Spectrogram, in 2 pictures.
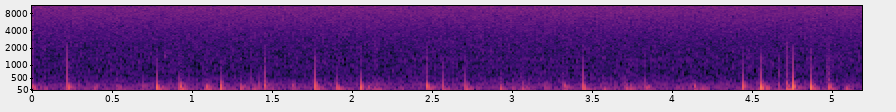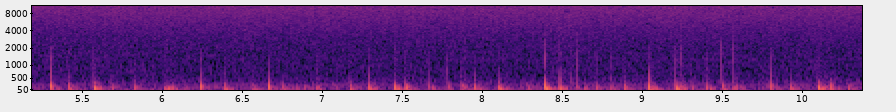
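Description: Long red nails tap and scratch the textured surface of a thin, solid, flat round purple silicone honeycomb trivet mat lying on a fluffy microphone cover. The result is a rapid, irregular stream of soft, dull, bass-heavy thumps with almost no ring, over a steady low hum.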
